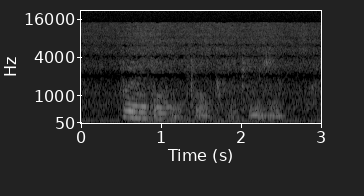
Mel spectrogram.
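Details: Redbone Coonhound giving hugs and love to its owner indoors, letting out three short bursts of low, moaning whine with stacked harmonic tones, the first wavering downward, spread over about two seconds in a quiet room.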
